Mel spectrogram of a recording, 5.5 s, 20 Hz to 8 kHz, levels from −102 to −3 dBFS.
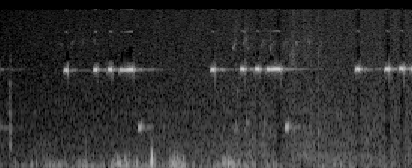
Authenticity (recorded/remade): recorded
